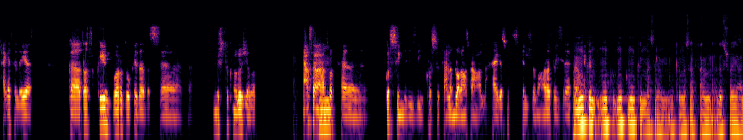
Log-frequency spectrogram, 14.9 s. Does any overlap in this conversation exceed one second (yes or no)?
no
